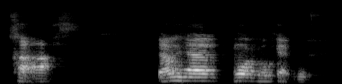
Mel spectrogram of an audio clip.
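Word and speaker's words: kaf: Kha means wall, and it's pronounced ka'af.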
